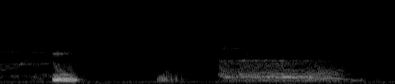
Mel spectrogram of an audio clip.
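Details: Hungry 13-year-old girl's stomach: a short gurgle, a brief rumble, then a longer low drawn-out growl; ordinary hunger bowel sounds (stomach growling).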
